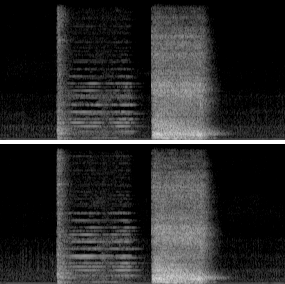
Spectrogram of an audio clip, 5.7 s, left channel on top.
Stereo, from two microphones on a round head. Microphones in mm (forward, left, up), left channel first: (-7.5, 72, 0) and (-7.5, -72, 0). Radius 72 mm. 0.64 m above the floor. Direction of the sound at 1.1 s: 15° right (ahead or behind).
